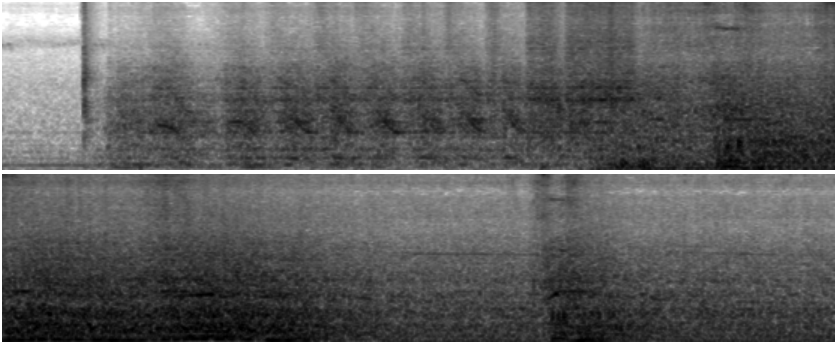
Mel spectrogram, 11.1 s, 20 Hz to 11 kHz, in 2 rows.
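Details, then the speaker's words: Jeep Comanche after sitting 10 years, new fuel pump, pump relay jumpered, first start helped by starting fluid: cranks a few seconds then catches, running rough with surging revs, nearly dying on very bad old gas; valve cover leaking. "oh all right so it runs it freaking runs oh it sounds like he's gonna die it's really bad gas that's in there like really really bad gas"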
